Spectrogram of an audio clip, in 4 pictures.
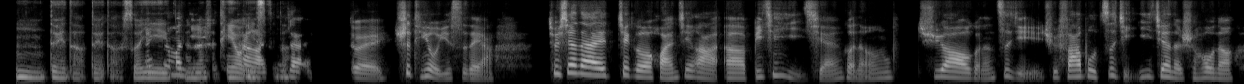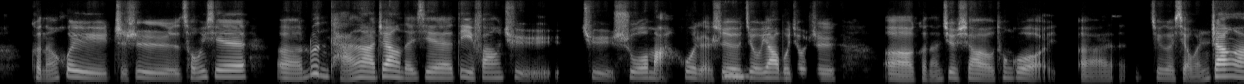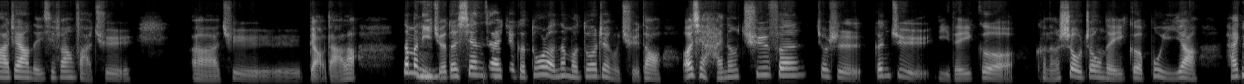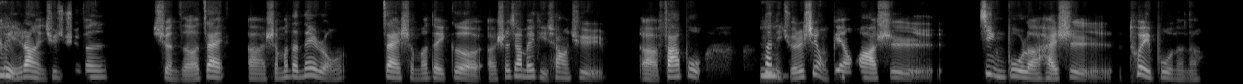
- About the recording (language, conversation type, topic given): Chinese, podcast, 社交媒体怎样改变你的表达？
- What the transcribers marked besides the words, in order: none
